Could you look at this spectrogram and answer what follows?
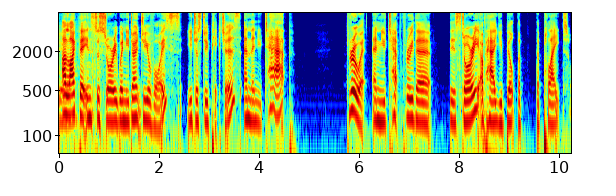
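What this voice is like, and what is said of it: Australian accent. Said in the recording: “everybody loves an Aussie accent. Me and ... are both from Sydney ... I'm still so Aussie ... she holds on to her Australian accent”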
